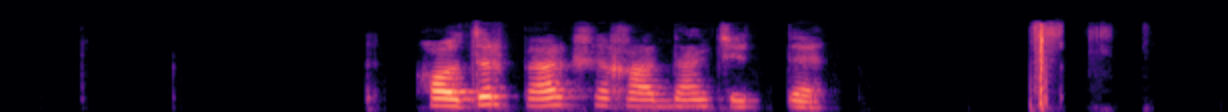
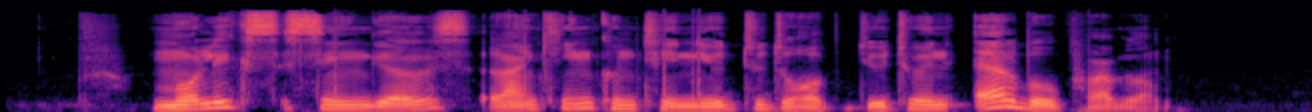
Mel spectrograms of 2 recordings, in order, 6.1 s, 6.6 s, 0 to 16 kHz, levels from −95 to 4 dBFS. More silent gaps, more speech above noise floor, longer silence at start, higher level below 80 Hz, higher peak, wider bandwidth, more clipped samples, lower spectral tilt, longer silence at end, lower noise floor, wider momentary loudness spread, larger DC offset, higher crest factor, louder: first, 3.86-3.93 s, 4.25-4.29 s, 4.39-5.14 s vs none; first, over 69 dB vs 52 dB; first, 2.15 s vs 0.4 s; second, -70 dBFS vs -58 dBFS; first, 0 dBFS vs -10 dBFS; second, 7.6 kHz vs 11.5 kHz; neither; second, -2.5 dB/octave vs -4.5 dB/octave; about the same, 0.85 s vs 0.8 s; first, under -90 dBFS vs -78 dBFS; first, 14 LU vs 8 LU; neither; first, 24 dB vs 16 dB; first, -22 LUFS vs -26 LUFS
